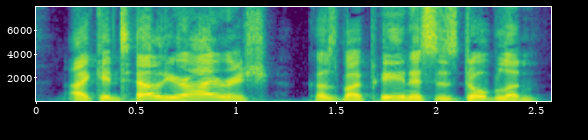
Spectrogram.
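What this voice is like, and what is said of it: Put-on Irish accent. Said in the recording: “I love how ... going to do his Irish accent all day. But it's really good, though. ... it is so spot on ... the worst Irish accent they've ever heard in their life”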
